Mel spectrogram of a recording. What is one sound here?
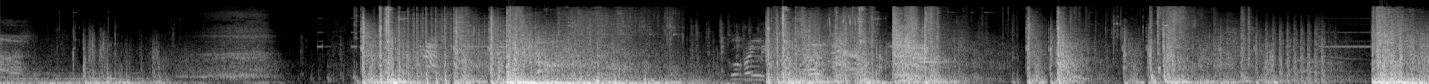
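Rapid gunfire bursts and cracks.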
